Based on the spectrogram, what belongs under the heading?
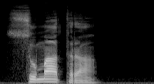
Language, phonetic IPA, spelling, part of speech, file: Polish, [sũˈmatra], Sumatra, proper noun, Pl-Sumatra.ogg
